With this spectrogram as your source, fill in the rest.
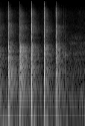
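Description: Children in a Korean church's elementary department clap, heard as five crisp, evenly spaced handclaps in quick succession, close and loud, that stop abruptly with a faint trailing tap.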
